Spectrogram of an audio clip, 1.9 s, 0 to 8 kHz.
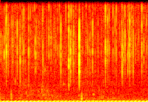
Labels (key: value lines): label: anthrophony, boat engine
recorder: SoundTrap 300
